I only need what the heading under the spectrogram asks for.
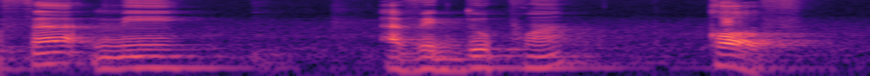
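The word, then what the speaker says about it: قاف: Qaf. Qaf, c'est pas K, mais qaf. Qaf. La gorge est un peu ouverte.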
